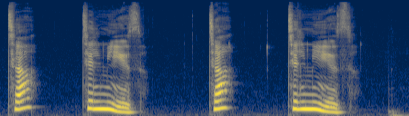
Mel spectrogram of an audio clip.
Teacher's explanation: It's a light clear sound made at the front of the mouth.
